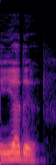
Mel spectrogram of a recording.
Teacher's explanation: دال قلقلہ ہے، قلقلہ کریں گے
